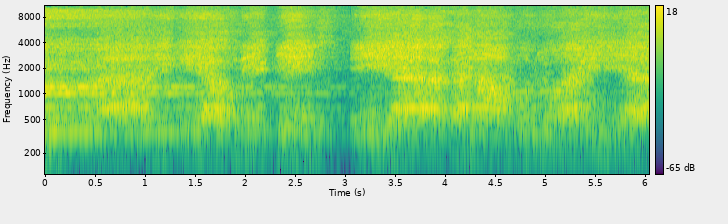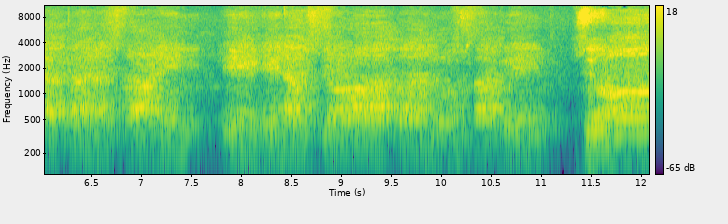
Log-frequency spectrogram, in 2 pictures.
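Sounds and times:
men chanting over loudspeaker: 0.0s - 12.0s.

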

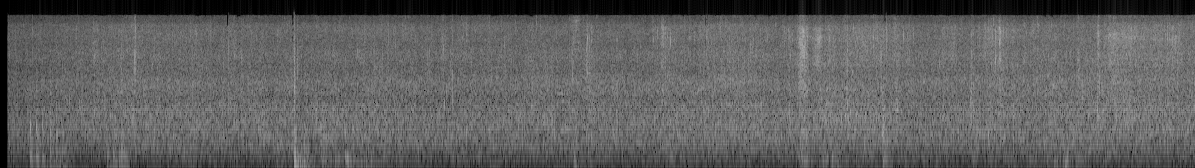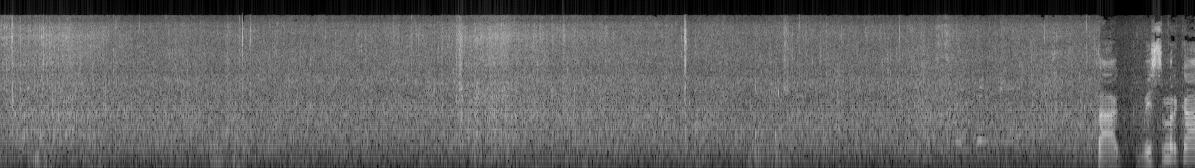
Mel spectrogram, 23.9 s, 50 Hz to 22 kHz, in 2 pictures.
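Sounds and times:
canoe splashing and knocking: 0.1s - 22.9s
flowing river water: 0.1s - 23.9s.

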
